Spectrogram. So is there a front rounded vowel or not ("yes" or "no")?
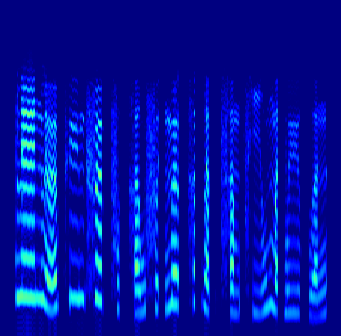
yes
